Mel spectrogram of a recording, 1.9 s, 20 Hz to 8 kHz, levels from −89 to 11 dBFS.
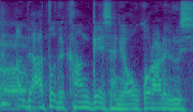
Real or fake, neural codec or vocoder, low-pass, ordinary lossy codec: real; none; none; none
